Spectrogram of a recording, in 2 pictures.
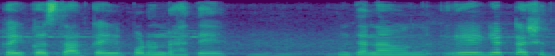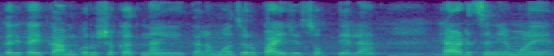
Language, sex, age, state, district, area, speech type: Marathi, female, 45-60, Maharashtra, Osmanabad, rural, spontaneous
